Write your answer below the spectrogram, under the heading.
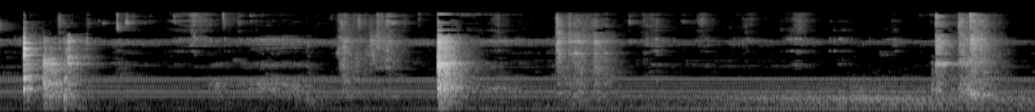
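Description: Background music with sustained chime-like tones, and a few short knocks of a plate against a cooking pan as spices are tipped in from it: one near the start, two in the middle and one near the end.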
